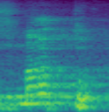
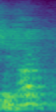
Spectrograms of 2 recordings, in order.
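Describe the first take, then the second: First: The word starts with an 'sm' sound. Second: The word starts with an 'sw' sound. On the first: The speaker calls it right. "দন্ত স্বয়ময় আকার তয় তয় দেব, স্মার্ত" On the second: The speaker calls it wrong. "এটা ভুল উচ্চারণ"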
